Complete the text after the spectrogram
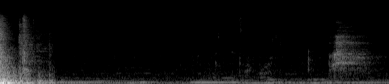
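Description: A small door opens with a sharp rattling burst to let someone out, then after a few quiet seconds of low background hum it closes again with a second, softer clatter.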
